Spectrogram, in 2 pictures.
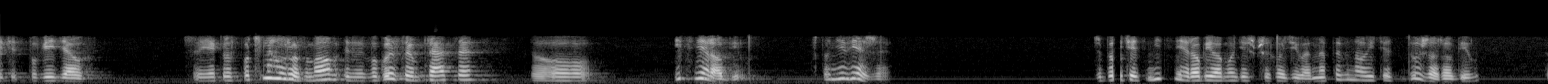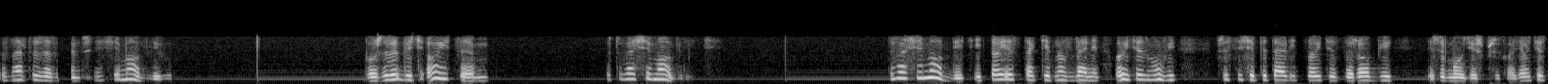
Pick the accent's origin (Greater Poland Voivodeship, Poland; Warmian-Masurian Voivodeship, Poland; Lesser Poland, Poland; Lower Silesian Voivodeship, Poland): Greater Poland Voivodeship, Poland; Gniezno; Jestem z Gniezna, więc chciałam tu powiedzieć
